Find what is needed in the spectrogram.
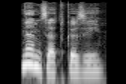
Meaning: international
- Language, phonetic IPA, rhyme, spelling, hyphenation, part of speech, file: Hungarian, [ˈnɛmzɛtkøzi], -zi, nemzetközi, nem‧zet‧kö‧zi, adjective, Hu-nemzetközi.ogg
